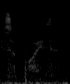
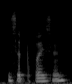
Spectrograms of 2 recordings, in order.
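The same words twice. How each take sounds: First: Barely audible whispered question. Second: Very soft, low-volume voice; hushed question. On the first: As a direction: whisper it with no voice at all. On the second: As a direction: ask it under your breath, still voiced. Wary question about a mushroom. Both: Real, not acted.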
